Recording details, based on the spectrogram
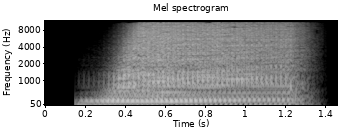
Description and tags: Dub Wah E3 140bpm
A wahwah saw made in Sytrus (FL Studio). 140bpm in E3. Left raw and unmastered for your mastering pleasure.
E, E3, FL, dirty, dub, dub-step, dubstep, effect, electro, electronic, fx, rough, saw, studio, synth, synthesizer, sytrus, techno, wah, wah-wah, wahwah, warble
